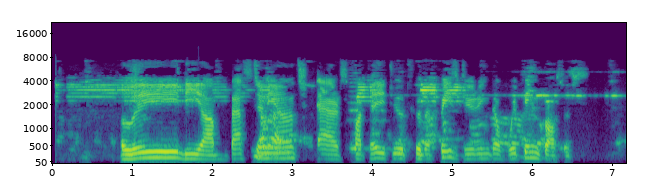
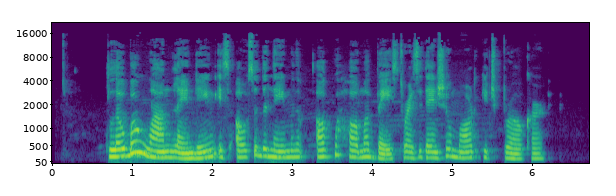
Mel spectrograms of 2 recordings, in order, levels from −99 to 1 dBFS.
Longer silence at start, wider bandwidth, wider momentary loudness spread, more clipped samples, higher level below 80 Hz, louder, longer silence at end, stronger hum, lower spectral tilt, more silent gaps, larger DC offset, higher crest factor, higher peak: second, 0.05 s vs 0.7 s; second, 7.6 kHz vs 16 kHz; first, 13 LU vs 9 LU; neither; about the same, -58 dBFS vs -54 dBFS; first, -15 LUFS vs -18 LUFS; second, 0.05 s vs 0.55 s; neither; about the same, -5 dB/octave vs -6 dB/octave; neither; neither; about the same, 16 dB vs 16 dB; about the same, 0 dBFS vs -2 dBFS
